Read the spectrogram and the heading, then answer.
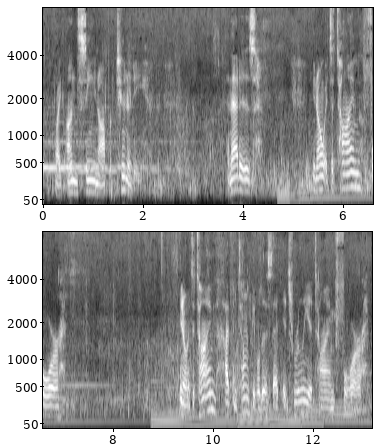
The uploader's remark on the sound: I was walking around a local park early one morning and started recording some notes into my phone as a way of documenting some ideas. Well, the first two recordings were just on my phone. Then, I switched to a professional mic... The recordings do get better over time.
